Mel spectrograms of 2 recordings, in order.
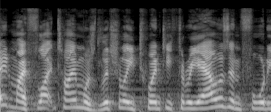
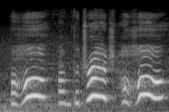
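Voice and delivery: goofy, very high-pitched monster voice; Dredge. Acted. Player imagining the killer's voice, goofy high-pitched squeak. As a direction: squeak it like a silly cartoon mouse. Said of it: "really goofy, high-pitched voice".

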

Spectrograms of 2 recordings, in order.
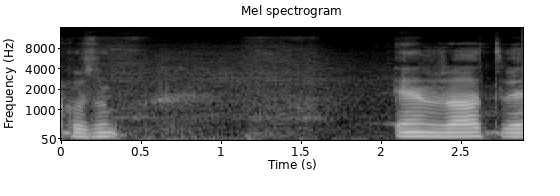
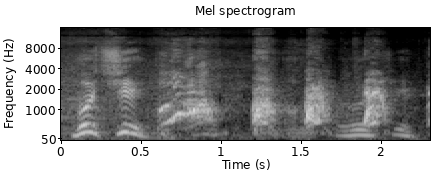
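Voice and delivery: much higher call of the name; high pet call; 9 semitones higher, 5 dB louder than usual. Real, not acted. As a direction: sing out the dog's name. Calling the dog high.

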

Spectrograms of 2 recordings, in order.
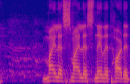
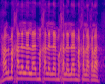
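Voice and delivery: mock Arabic gibberish; 4 semitones higher, 3 dB louder, faster than usual. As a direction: fake Arabic babble, pitched higher. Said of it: "They were like".

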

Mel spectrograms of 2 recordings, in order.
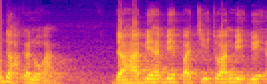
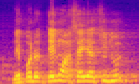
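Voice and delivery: usual speaking voice

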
